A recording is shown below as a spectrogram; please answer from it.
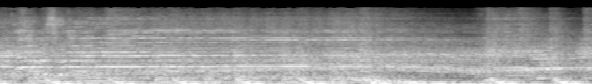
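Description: Live pop song played loud over a PA with a steady dance beat; the singer holds one long note for about the first two seconds.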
